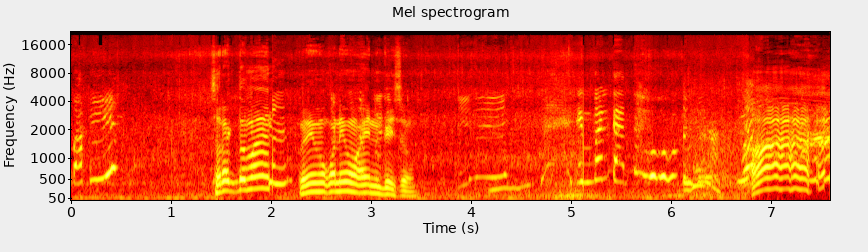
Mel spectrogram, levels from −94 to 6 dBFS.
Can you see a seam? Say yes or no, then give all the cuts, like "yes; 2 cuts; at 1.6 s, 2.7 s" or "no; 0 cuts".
yes; 1 cut; at 6.1 s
